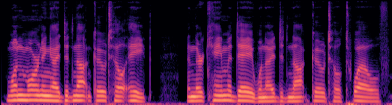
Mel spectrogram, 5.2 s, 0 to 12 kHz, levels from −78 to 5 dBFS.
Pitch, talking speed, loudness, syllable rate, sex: 140 Hz, 230 wpm, -16 LUFS, 5.2 syllables/s, male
